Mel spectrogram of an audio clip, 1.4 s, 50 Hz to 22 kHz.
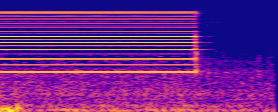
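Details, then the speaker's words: Inverter run from a home-built D-cell Maxwell Boostcap supercapacitor pack, discharged to about 10 volts at about 0.1 amp: a single steady, shrill beep about a second long, the inverter's low input voltage warning before shutdown. "you should hear the inverter beeping due to the low voltage and I'm gonna keep it going until it shuts up"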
